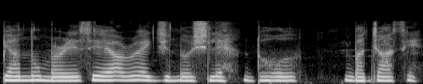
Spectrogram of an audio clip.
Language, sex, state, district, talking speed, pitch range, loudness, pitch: Nagamese, female, Nagaland, Kohima, 115 wpm, 175-190 Hz, -13 LUFS, 180 Hz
